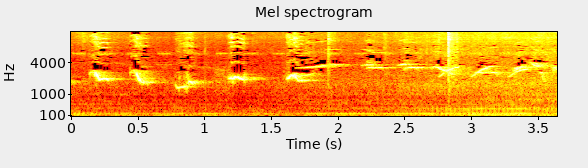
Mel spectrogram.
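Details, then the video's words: Greater green leafbird from Banyuwangi, East Java: five spaced, rich whistled notes with quick inflections, followed by fainter, higher sliding whistles and a sharp click, against a low hum. "CUCAK IJO BANYUWANGI GACOR"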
